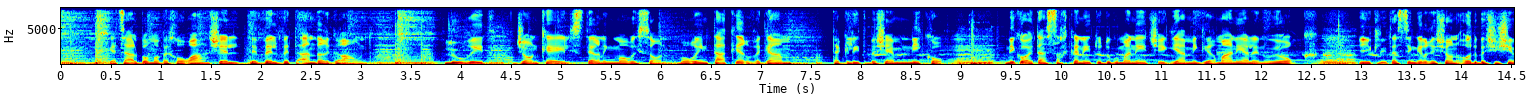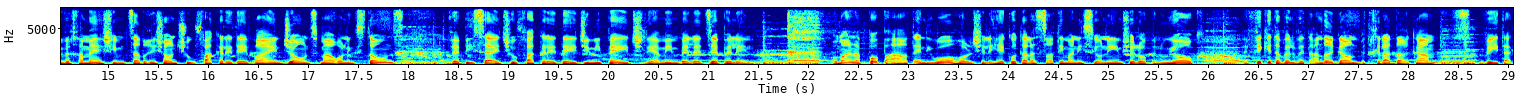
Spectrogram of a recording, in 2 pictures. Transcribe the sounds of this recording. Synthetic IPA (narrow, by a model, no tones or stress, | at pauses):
jat͡saːlbo̞mabeχo̞ʁaʃe̞lde̞ve̞lvetandeʁɡʁa̰wnd | luʁidd͡ʒo̞nkejlsteʁniŋɡmo̞ʁiso̞nmo̞ʁintake̞ʁve̞ɡamtaɡlitbe̞ʃe̞mnikʰo̞niko̞ajtasaχkanituduɡmanitʃeiɡiamiɡe̞ʁmanjale̞nujo̞ʁkhiiklithasiŋɡe̞lʁiʃo̞nʔo̞dbeʃiʃimveχame̞ʃimt͡sadʁiʃo̞nʃeufakaljede̞jbʁajand͡ʒo̞wnsmaʁoliŋɡsto̞wnzvebisajdʃeufakaljede̞jd͡ʒimipejd͡ʒlejamimbeledzepelin | ʔomanapo̞paʁtendiwoʁɦolʃeliɦeko̞talasʁatimhanisjo̞niimʃe̞lo̞benujo̞ʁklefikitave̞lvetʔandeʁɡʁawndbetχilat̚daʁkamveit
